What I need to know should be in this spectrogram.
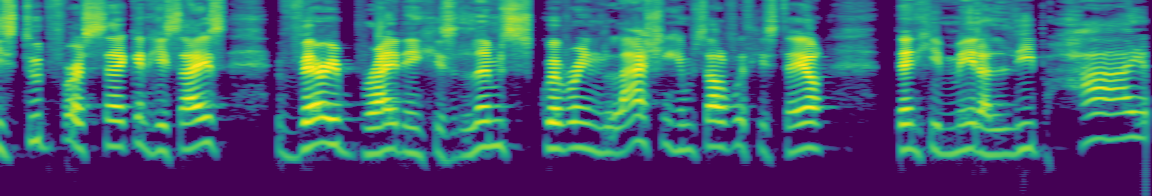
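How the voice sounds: The speaker uses a natural reading voice and ordinary pitch variation.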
